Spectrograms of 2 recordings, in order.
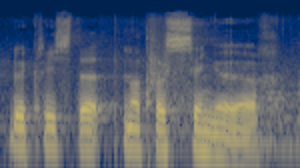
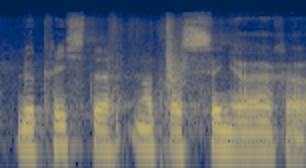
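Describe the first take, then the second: The two takes are said the same way.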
